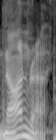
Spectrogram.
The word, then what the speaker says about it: nonra: Oh, I love that, nonra. It rhymes with genre, but it's non-genre.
